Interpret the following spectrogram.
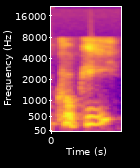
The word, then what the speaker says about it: Kucki: Anyway, yeah, my name is pronounced just like the edible one, Kucki, but it's spelled Kucki.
